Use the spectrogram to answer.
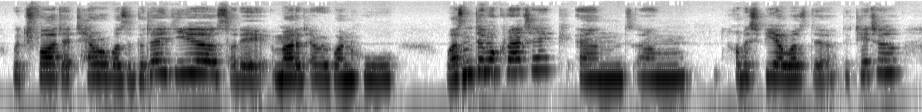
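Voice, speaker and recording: A woman with a German accent speaks at a high pitch. Her intonation stays fairly even, and her pace is fairly slow. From Germany. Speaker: political commentary vlogger. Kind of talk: explainer monologue. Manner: halting, many fillers and restarts.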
